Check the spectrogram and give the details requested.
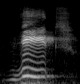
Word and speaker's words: Vite: Okay, so that was the first time I ever discovered VET, which is not how I pronounced it in the video because I didn't know that that's how you actually pronounced it then.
